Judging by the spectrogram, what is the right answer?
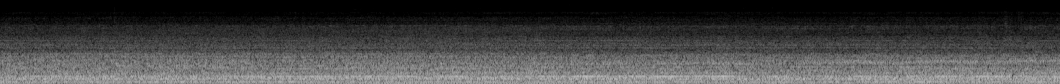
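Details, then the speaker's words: Kubota Grand L6060 tractor snow-blowing heavy snow: under heavy engine and blower load a faint, on-and-off high squeal as a belt slips in the drive. "D see it Dives in here get on a little bit more really hear that can belt squealing some now"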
